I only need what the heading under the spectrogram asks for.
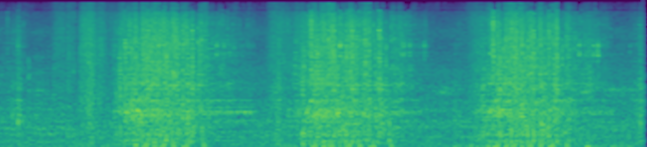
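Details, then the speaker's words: Abandoned water-logged Generac generator: three hard recoil pulls about two seconds apart, engine spins but never pops. No spark, because the oil shut-off switch wire was disconnected and tucked away, grounding it. "Alright, I figured out the reason for the no spark. It does have an oil shut-off switch just like the Honda did. Now, it wasn't connected. Rather, this wire was tucked up under here, which made it grounded."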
